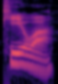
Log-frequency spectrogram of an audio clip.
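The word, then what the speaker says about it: Kiawah: Kiawa. – Kiawa.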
